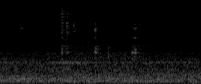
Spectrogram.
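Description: A few faint, light clicks of small metal fly-tying tools being handled at the vise, over low room hiss.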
